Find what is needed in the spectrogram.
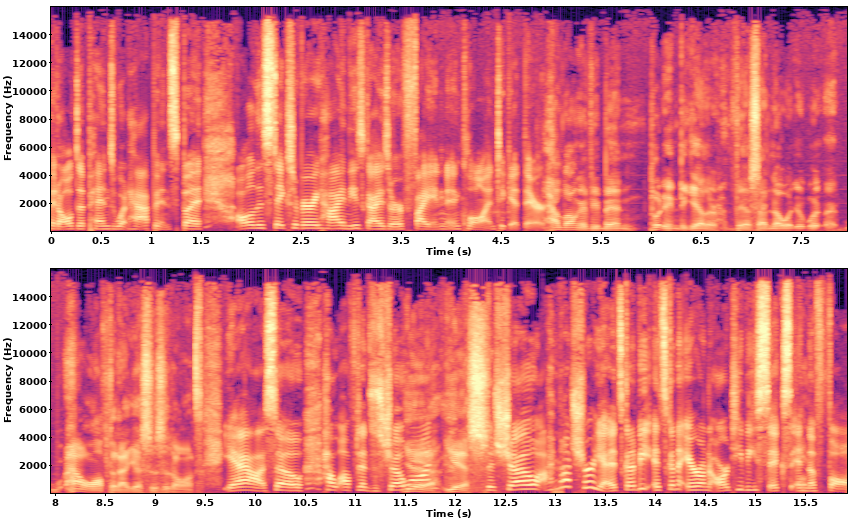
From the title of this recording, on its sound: Live From Grand Park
